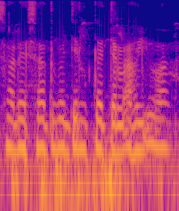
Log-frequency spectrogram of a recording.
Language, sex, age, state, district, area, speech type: Santali, female, 30-45, Jharkhand, Pakur, rural, spontaneous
